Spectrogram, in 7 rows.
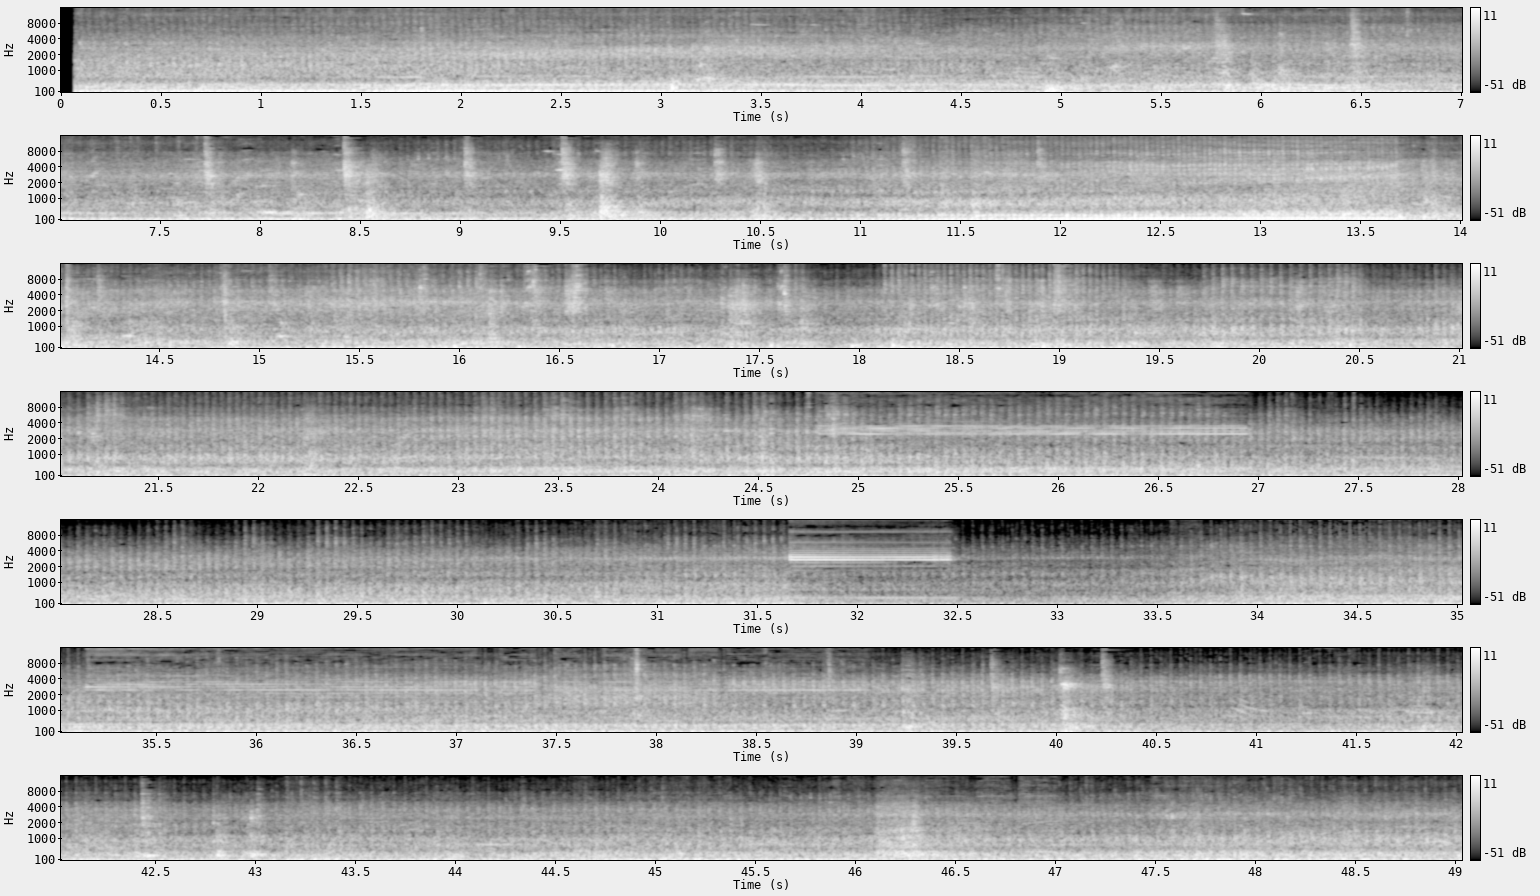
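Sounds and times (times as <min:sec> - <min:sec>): tractor diesel engines rumbling: 0:00.0 - 0:49.0
loud horn blast: 0:24.8 - 0:27.0, 0:31.6 - 0:32.6, 0:35.1 - 0:39.2.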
